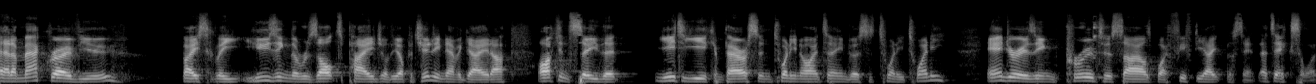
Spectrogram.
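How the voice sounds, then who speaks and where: At a fairly quick pace, a man with an Australian accent talks at a fairly high pitch in a bright, sharp tone with ordinary pitch variation. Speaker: software trainer. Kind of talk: webinar tutorial. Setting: online webinar. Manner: fast.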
